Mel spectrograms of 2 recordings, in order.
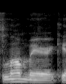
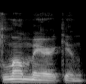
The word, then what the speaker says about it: Slumerican: It's It's It's pronounced Slumerican and I had to say that Slumerican.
